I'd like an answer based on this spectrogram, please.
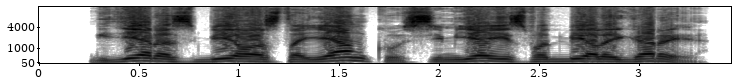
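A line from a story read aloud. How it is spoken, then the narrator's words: Loud question. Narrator (Russian): громко спросил Рету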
